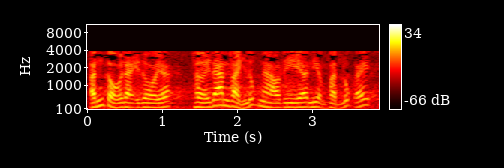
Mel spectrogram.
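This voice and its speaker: A man's voice: on the high side, brisk. A man, a Buddhist monk giving a folksy Dharma talk full of anecdotes and fillers. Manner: folksy, chatty storytelling with frequent fillers. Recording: tinny phone-like sound in a long-reverb hall.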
